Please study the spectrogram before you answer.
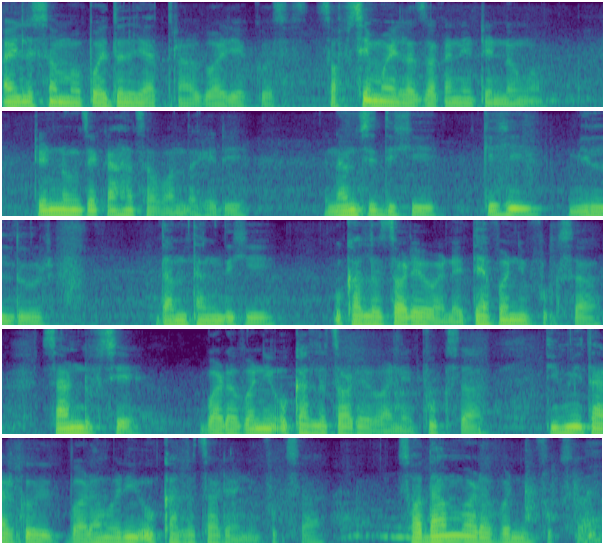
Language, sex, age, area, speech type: Nepali, male, 18-30, rural, spontaneous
